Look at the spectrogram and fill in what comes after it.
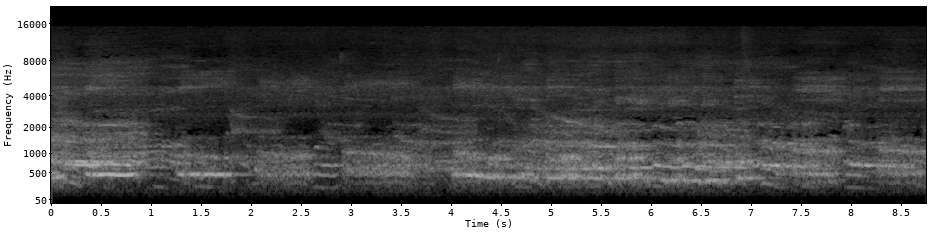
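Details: Morning visit by wild howler monkeys at Punta Uva, Costa Rica, near Manzanillo Wildlife Refuge: rough, roaring howls overlapping continuously, loudest at the start, then a sustained layered chorus.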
